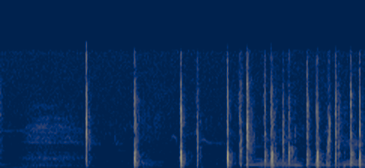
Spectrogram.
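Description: A run of sharp, irregular clicks and taps, a few at first and then coming quicker in the second half.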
